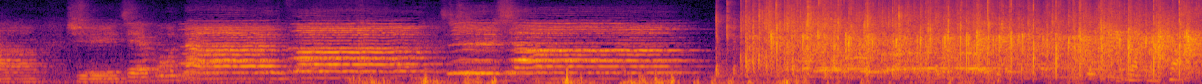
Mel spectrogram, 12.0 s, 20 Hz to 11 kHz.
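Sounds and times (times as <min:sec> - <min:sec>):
small group singing held notes: 0:00.0 - 0:07.0
applause: 0:07.2 - 0:12.0.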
